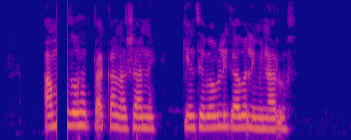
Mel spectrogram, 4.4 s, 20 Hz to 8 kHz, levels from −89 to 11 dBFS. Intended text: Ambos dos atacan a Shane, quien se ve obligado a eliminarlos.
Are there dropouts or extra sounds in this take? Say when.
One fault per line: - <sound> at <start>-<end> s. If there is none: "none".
- dropout at 0.7-0.8 s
